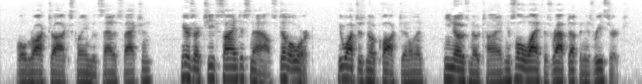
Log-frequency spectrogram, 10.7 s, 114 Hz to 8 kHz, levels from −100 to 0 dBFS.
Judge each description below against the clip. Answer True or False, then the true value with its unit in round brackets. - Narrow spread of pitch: False (3.5 semitones)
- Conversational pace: True (185 wpm)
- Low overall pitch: True (110 Hz)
